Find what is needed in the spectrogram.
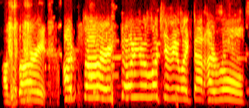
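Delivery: real laughing fit; laughing apology. Real, not acted. Player laughing at bad roll.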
